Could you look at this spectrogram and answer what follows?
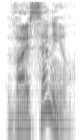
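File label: "vicennial", British English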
